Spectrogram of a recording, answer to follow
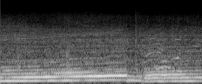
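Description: Motorcycle engine accelerating along the road, its pitch climbing steadily until it drops sharply about a second and a half in with a gear change, then running on at a steady pitch.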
